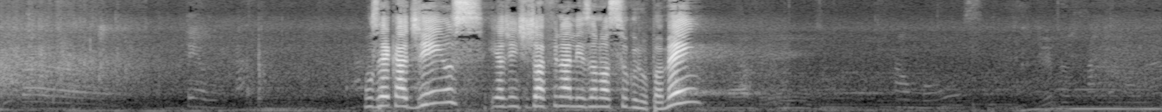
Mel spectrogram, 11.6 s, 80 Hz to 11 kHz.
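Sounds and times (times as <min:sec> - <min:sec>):
crowd at a religious group gathering applauding: 0:00.0 - 0:01.5
speech: 0:03.6 - 0:07.1.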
